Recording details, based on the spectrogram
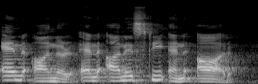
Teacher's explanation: इसमें ये H silent हो जाता है, तो इसका जो साउंड होगा वो ओ से, यानी वॉवेल से स्टार्ट होगा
